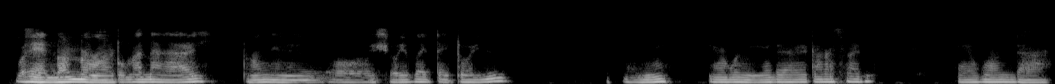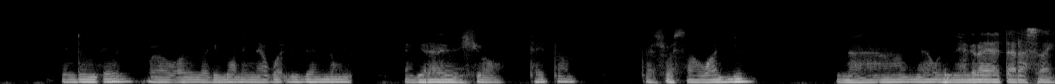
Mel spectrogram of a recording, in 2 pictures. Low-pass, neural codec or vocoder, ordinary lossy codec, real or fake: 5.4 kHz; codec, 16 kHz, 1.1 kbps, Voila-Tokenizer; none; fake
